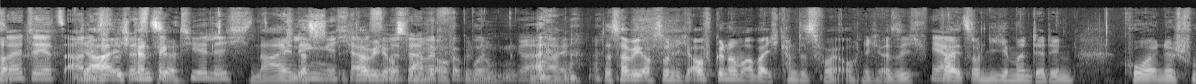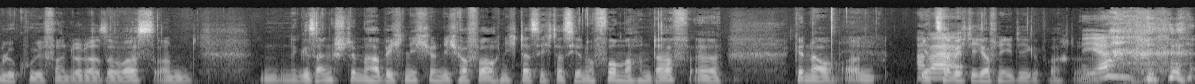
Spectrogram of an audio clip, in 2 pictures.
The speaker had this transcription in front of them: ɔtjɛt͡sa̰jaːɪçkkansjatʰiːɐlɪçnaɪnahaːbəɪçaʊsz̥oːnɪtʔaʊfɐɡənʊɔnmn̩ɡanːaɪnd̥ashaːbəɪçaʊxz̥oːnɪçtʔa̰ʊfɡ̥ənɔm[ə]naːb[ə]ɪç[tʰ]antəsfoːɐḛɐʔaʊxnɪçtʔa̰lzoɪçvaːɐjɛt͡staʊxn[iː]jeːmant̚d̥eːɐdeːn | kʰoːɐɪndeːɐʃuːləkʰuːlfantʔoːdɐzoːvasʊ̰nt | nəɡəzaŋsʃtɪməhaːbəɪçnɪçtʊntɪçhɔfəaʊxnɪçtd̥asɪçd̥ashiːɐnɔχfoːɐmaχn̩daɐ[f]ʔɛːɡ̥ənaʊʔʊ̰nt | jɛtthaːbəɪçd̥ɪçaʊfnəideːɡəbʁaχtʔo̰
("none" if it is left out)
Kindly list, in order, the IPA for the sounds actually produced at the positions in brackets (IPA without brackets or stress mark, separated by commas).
ə, ɐ, kʰ, iː, f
